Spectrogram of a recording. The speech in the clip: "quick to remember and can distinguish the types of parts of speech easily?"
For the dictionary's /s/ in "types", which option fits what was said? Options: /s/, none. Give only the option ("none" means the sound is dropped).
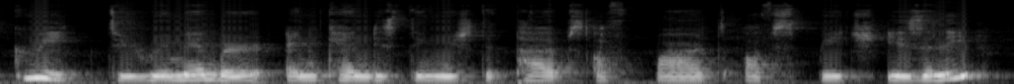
/s/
